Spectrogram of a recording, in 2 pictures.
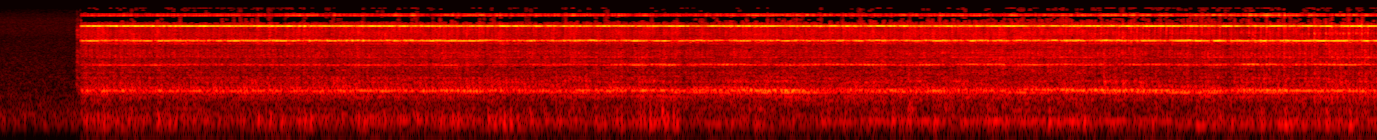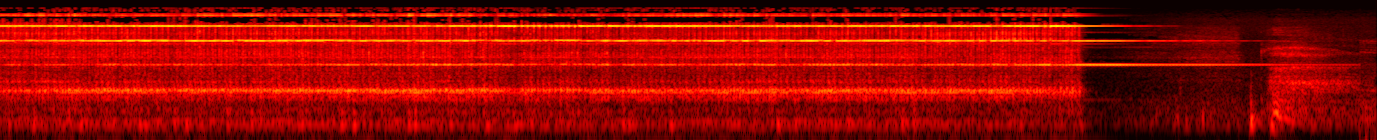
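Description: Twin-bell alarm clock going off: a loud, continuous metallic ringing starts about a second in, holds steady for over twenty seconds, then is cut off suddenly, with one bell tone lingering briefly as it fades.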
